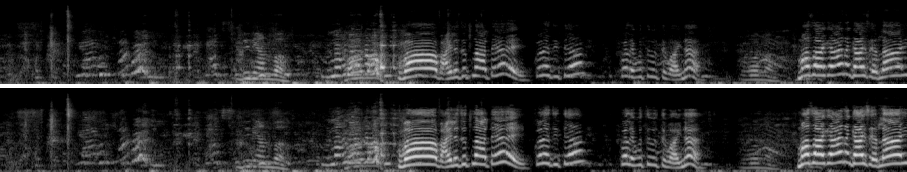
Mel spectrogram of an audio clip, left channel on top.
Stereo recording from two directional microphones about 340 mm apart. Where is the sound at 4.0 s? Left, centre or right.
Right.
